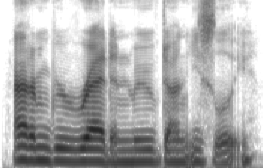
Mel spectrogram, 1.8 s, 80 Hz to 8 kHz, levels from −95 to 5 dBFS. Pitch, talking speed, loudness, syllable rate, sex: 160 Hz, 205 wpm, -19 LUFS, 7.0 syllables/s, female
